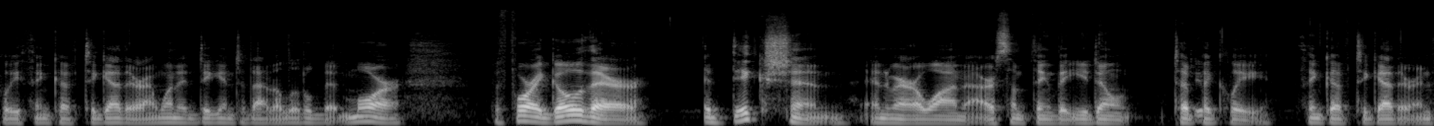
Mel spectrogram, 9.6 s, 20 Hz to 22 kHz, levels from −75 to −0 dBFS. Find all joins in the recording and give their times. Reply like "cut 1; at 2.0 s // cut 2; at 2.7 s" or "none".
none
